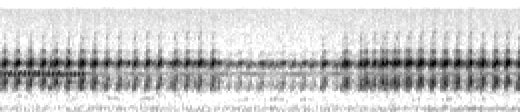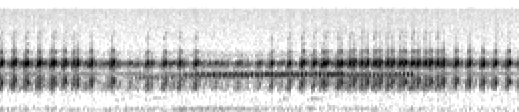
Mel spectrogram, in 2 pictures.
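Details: Night chorus of tree frogs at a pond in north-east Italy, mid-April: fast, rattling pulses run almost without pause for ten seconds, while mole crickets keep a continuous, even trill beneath.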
